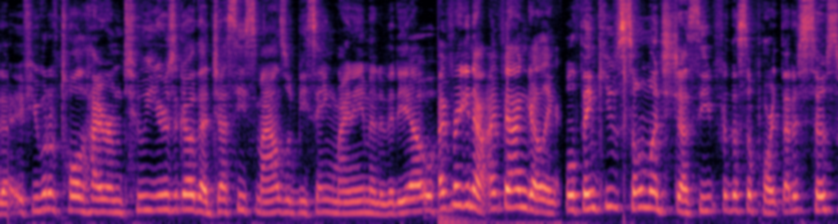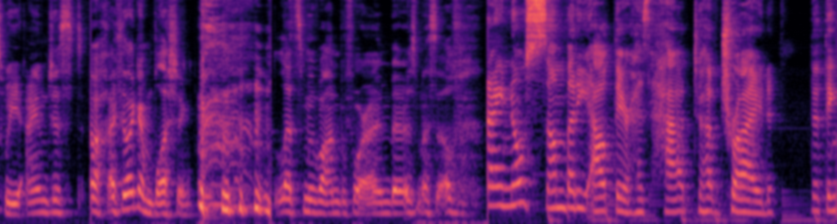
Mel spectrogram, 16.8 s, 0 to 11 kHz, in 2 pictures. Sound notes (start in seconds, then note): 10.4 laughs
